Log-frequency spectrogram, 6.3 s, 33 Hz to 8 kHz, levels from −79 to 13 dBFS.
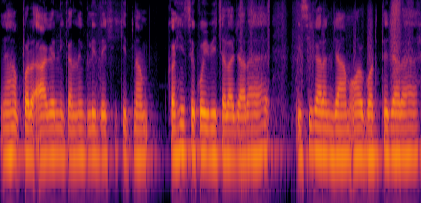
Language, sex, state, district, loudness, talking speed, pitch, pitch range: Hindi, male, Bihar, West Champaran, -17 LUFS, 225 wpm, 125 Hz, 120-125 Hz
